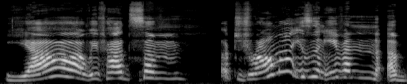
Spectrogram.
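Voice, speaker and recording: A young woman co-hosting a podcast in casual chat, loud and animated, recorded in a small booth. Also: sits high, slow, dry recording. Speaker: podcast co-host.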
